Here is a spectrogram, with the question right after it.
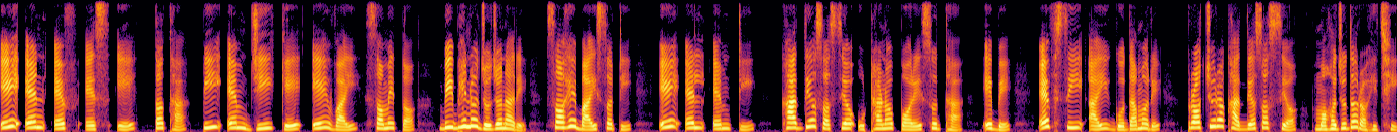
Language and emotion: Odia, neutral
